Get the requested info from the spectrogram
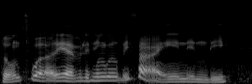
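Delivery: patchy put-on Russian accent. Game master voicing a character speaking to the party, in a Russian accent. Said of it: "We speak bits of Russian accent".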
